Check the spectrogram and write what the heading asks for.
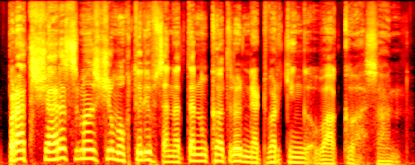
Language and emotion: Kashmiri, neutral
